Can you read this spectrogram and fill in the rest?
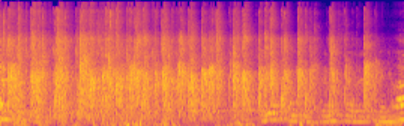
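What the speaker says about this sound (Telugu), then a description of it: "ఈ సందర్భంగా మనం రమేష్ గారికి గట్టిగా ఒకసారి క్లాప్స్ చెప్పి" Audience at a talk on Karna from the Mahabharata applauding Ramesh, dense continuous clapping from a crowd of many hands, loud and close, tapering slightly toward the end.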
